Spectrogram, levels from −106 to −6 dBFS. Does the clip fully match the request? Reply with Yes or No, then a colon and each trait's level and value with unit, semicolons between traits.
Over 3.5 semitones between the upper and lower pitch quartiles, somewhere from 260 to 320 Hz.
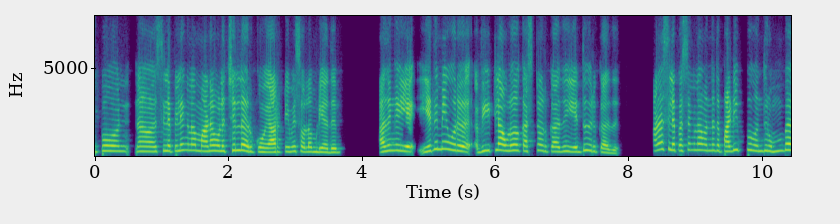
Yes: average, 4.0 semitones; very high, 305 Hz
